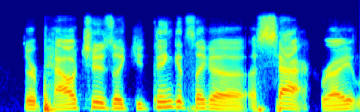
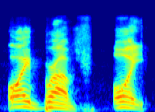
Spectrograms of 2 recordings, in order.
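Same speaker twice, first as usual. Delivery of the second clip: a lightly put-on British accent, higher; mock British accent; 4 semitones higher, slower than usual. Friend imitating how Boris Johnson talks, mild British accent. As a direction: play a cheeky British bloke in a mild British accent. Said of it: "he talks like this".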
